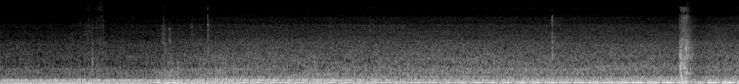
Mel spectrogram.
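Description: A 2002 Chevrolet Corvette Z06 idles steadily, heard from outside the car: a loud, even low rumble that holds constant throughout, with a couple of faint clicks and no talking.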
